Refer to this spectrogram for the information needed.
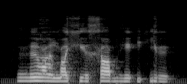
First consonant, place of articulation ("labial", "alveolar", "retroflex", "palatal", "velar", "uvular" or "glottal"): glottal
